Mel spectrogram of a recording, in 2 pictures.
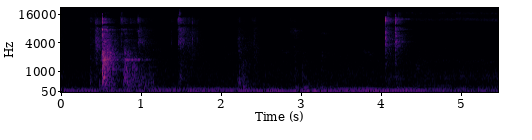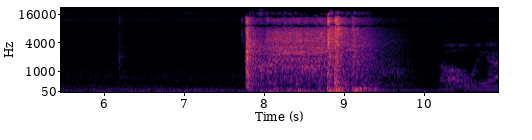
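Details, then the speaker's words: Lincoln Mark VII on its first start after sitting over three years, with a new starter and the fuel pump fuse pulled: several short cranking bursts, then the engine catches briefly on starting fluid. Ignition is good. "well that's definitely good news at least we know the ignition system is good everything is firing [Music] well the good news is is we know ape will run on starting fluid"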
